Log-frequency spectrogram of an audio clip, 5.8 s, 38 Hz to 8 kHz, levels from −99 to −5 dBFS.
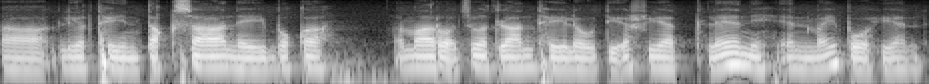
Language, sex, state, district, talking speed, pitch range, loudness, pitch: Mizo, male, Mizoram, Aizawl, 205 wpm, 100-110 Hz, -17 LUFS, 110 Hz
